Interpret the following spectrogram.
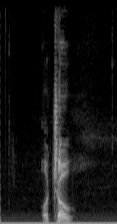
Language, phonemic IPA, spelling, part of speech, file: Galician, /ɔːˈt͡ʃow/, ao chou, adverb, Gl-ao chou.ogg
- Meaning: 1. randomly 2. without previous planning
